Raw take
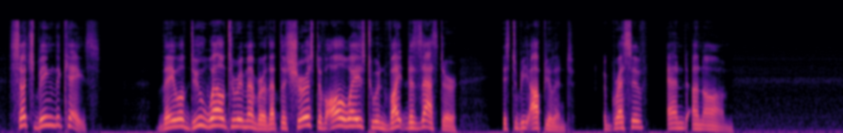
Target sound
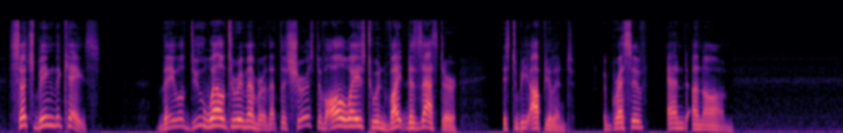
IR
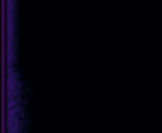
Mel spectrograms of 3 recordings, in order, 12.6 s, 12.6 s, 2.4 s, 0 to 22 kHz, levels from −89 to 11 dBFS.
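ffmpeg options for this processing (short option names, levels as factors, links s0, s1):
-filter_complex "[0:a]asettb=1/sr,asplit=3[s0][s1][s2];[s0]atrim=end=2.504[s3];[s1]atrim=start=2.5:end=3.06,asetpts=PTS-STARTPTS,afade=t=in:d=0.004:c=qsin,afade=t=out:st=0.556:d=0.004:c=qsin,equalizer=f=590:w=0.33:g=-13[s4];[s2]atrim=start=3.056[s5];[s3][s4]acrossfade=d=0.004:c1=hsin:c2=qsin[s6];[s6][s5]acrossfade=d=0.004:c1=qsin:c2=hsin,asettb=1/sr,asplit=3[s7][s8][s9];[s7]atrim=end=3.834[s10];[s8]atrim=start=3.83:end=4.84,asetpts=PTS-STARTPTS,afade=t=in:d=0.004:c=qsin,afade=t=out:st=1.006:d=0.004:c=qsin,acompressor=threshold=0.0501:ratio=8[s11];[s9]atrim=start=4.836[s12];[s10][s11]acrossfade=d=0.004:c1=hsin:c2=qsin[s13];[s13][s12]acrossfade=d=0.004:c1=qsin:c2=hsin"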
